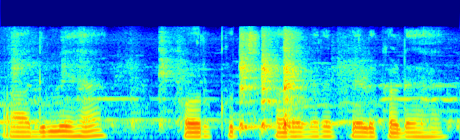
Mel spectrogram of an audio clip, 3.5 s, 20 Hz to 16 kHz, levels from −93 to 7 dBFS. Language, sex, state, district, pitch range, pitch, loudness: Hindi, male, Uttar Pradesh, Saharanpur, 115-125 Hz, 120 Hz, -19 LUFS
